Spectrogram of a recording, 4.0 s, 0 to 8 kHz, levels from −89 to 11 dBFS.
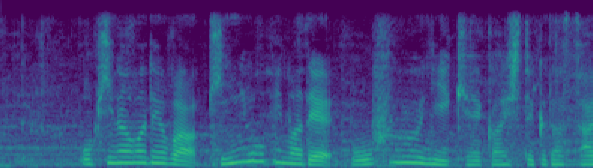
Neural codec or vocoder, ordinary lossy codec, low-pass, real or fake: vocoder, 22.05 kHz, 80 mel bands, HiFi-GAN; none; 7.2 kHz; fake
